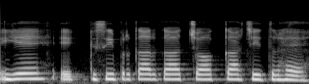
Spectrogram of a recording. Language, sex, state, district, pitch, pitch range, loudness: Hindi, female, Jharkhand, Deoghar, 235 Hz, 225-245 Hz, -13 LUFS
